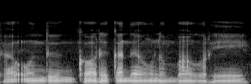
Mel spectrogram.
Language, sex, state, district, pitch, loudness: Chakma, male, Tripura, Unakoti, 80 Hz, -18 LUFS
